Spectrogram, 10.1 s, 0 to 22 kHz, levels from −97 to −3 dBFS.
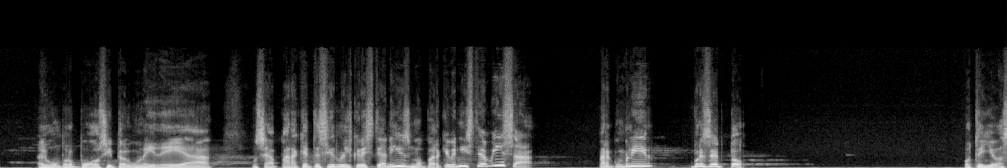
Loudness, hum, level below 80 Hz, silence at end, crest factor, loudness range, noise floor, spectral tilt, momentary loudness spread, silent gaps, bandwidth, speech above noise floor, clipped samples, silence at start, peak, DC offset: -21 LUFS; none; -44 dBFS; 0 s; 16 dB; 4 LU; -49 dBFS; -6 dB/octave; 6 LU; none; 14 kHz; 29 dB; under 0.1%; 0.2 s; -6 dBFS; under 0.1%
